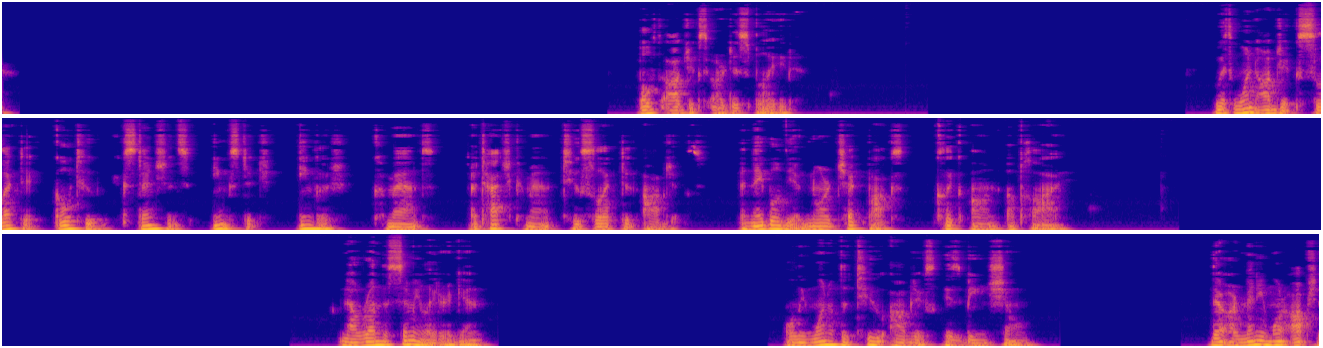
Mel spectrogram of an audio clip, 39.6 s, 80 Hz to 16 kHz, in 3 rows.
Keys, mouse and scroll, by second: 2.8 click, 5.2 Up, 9.4 click, 13.0 click, 13.8 click, 17.7 click, 19.8 click, 20.4 click, 22.3 click, 23.9 click, 25.1 ctrl+scroll up 2, 25.4 ctrl+scroll down 1, 25.5-26.3 ctrl+scroll up 4, 26.8-27.4 ctrl+scroll up 4, 29.5 click, 32.4 click, 34.5 Up, 39.1 click.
